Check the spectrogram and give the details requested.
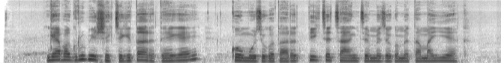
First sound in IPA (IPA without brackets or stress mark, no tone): ŋ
